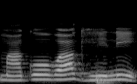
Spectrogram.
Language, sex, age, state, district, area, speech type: Marathi, female, 30-45, Maharashtra, Nagpur, urban, read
